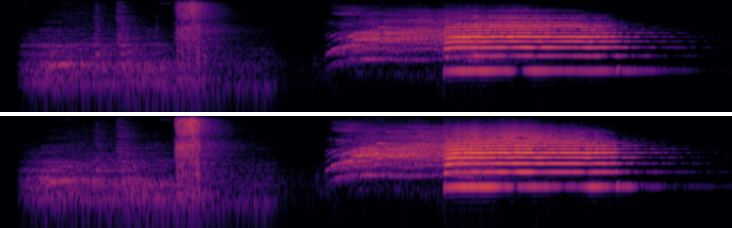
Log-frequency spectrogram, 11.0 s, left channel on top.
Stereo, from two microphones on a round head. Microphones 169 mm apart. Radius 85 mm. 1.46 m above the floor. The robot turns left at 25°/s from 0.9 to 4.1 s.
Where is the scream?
80° right, 5 m.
